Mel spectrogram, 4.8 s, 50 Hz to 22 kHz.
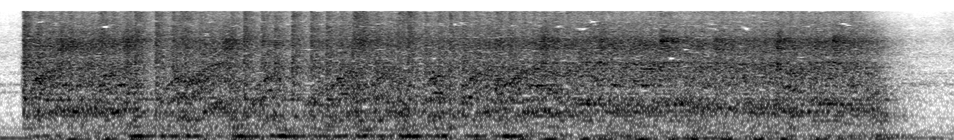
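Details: '93 Fox Body Mustang drivetrain in a 2000 Mustang with turbo, cold start with fuel pressure up while distributor timing is being set: churns hard about four seconds with ragged, uneven firing that never catches; cranks without starting.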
